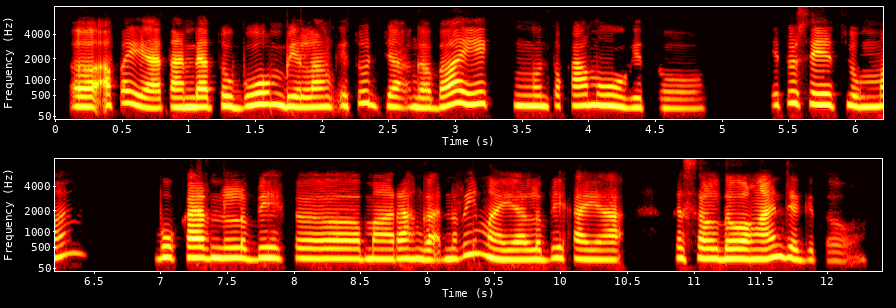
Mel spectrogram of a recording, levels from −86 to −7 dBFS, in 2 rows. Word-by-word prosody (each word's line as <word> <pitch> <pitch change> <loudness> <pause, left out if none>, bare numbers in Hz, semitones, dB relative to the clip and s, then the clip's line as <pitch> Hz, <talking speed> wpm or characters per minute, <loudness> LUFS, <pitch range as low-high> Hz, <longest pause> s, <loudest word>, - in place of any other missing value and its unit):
eee, 230 0 +5
apa 305 +4 -3
ya 220 -8 +2
tanda 225 +1 +3
tubuh 245 +4 +1 0.2
bilang 230 0 +1
itu 305 +5 -4
ja 235 -3 -2
"Nggak 215 -1 -3
baik 290 +3 +3 0.2
ng 250 -1 -1
untuk 245 +1 -8
kamu." 255 -3 +1
Gitu, 200 -1 -12 0.5
itu 270 +4 -9
sih 275 -1 +1
cuman, 245 +2 -2 0.7
bukan 255 0 +5 0.3
lebih 245 0 -1
ke 240 -1 -3 0.4
marah 230 0 0
nggak 215 -2 -1
nerima 300 -4 -1
ya 215 0 0
lebih 225 +3 -3
kayak, 215 -1 -1 0.3
kesel 235 -1 -1
doang 230 -1 +4
aja 245 +1 +2
gitu. 200 0 -16
235 Hz, 145 wpm, -22 LUFS, 220-255 Hz, 0.7 s, eee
